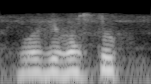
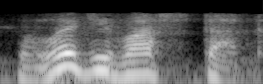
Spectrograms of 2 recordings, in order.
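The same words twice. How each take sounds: First: Only one syllable of the word carries stress. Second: Two syllables of the word carry stress. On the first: "а мы сами с Владивостока так и говорим" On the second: "Надо делать 2 ударения в названии этого города"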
